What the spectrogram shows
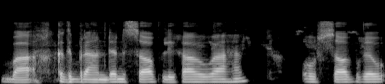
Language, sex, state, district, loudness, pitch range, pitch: Hindi, male, Bihar, Muzaffarpur, -18 LUFS, 115-120 Hz, 120 Hz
